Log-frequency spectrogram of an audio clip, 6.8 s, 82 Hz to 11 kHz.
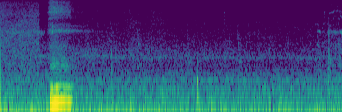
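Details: Sleeping dog recorded in 2016, giving one short, heavy snorting exhale near the start, then soft, low, barely audible breathing in a quiet room.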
